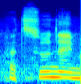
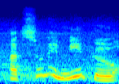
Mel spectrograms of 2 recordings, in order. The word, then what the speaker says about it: Hatsune Miku: Hatsune Miku. I believe that's a Japanese pronunciation. Hatsune Miku.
